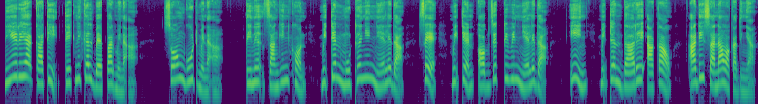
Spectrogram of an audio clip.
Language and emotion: Santali, neutral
